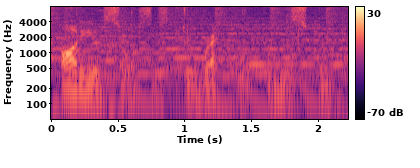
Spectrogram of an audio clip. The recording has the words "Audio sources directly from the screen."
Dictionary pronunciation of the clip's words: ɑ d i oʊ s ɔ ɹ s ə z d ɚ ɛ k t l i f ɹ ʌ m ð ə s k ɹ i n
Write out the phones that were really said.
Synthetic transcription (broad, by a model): ɑ d i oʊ s ɔ ɹ s ə z d ɚ ɛ k t l i f ɹ ʌ m ð ə s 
